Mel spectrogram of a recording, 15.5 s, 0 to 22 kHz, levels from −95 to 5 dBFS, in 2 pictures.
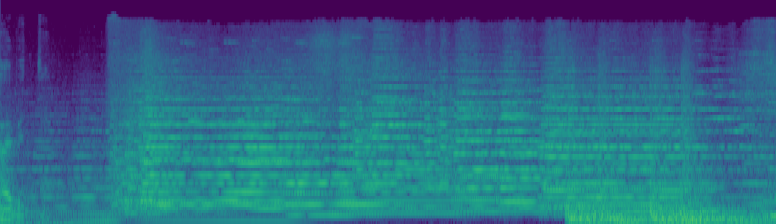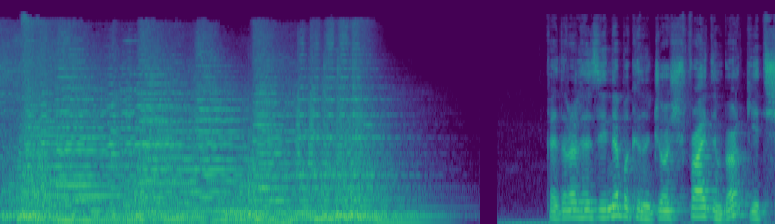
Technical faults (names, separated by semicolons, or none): none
